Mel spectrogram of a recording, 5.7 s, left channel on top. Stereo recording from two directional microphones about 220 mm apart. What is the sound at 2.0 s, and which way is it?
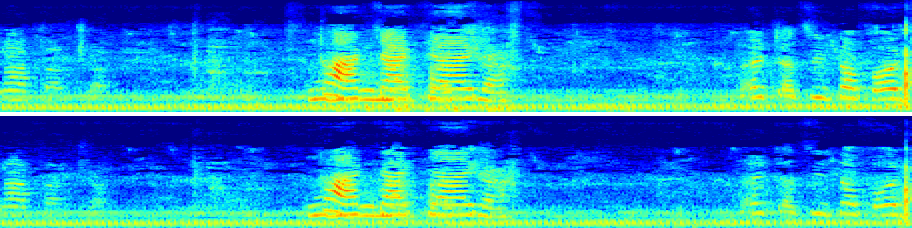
Child singing, 10° right (ahead or behind).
